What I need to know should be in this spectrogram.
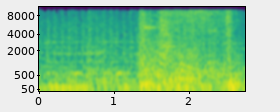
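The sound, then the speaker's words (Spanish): Machine gun fire in a film action scene, aimed at German soldiers manning a machine gun: a dense, continuous roar of rapid shots that grows louder partway through and stays heavy to the end. “Dispara contra unos soldados alemanes que manejan una ametralladora.”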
